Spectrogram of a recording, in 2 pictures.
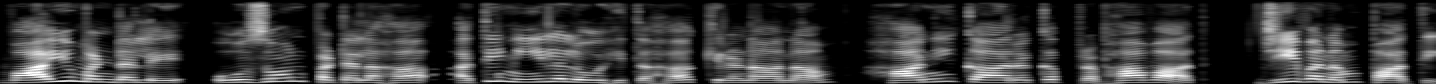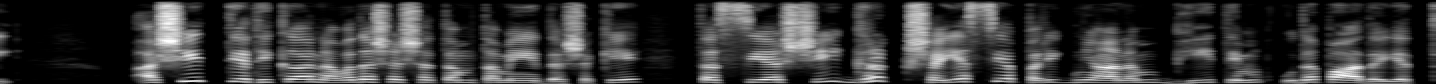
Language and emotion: Sanskrit, neutral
